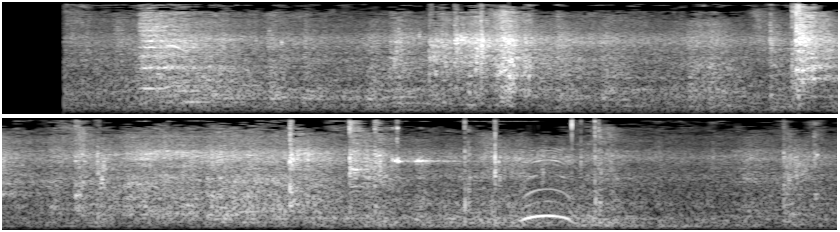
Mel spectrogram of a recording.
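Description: Skateboard wheels rolling over a concrete bowl, a steady rough rumble with a few sharp clacks of the board.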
